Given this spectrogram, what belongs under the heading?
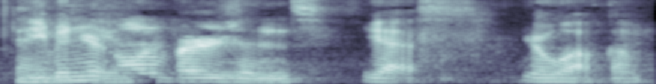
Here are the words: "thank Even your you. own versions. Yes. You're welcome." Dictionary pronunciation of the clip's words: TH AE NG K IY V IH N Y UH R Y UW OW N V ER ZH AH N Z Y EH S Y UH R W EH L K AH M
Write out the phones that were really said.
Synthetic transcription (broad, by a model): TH IY V IH N Y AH R OW N V ER ZH AH N Z Y EH S Y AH R W EH L K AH M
